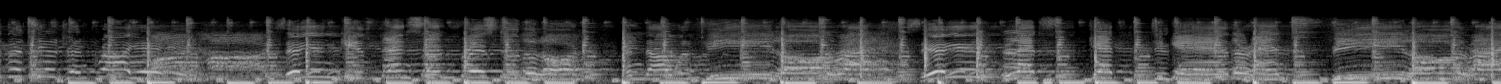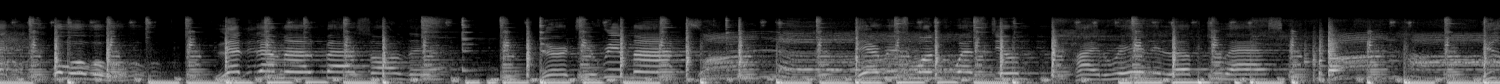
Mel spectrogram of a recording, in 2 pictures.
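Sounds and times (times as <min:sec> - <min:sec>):
reggae music: 0:00.0 - 0:29.9.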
